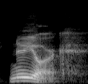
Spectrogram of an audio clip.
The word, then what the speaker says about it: Ngakoue: It is Yannick, confirmed by JJ Stankovitz. JJ Stankovitz, the PA voice. It's just like an anchorman. Yannick, New York.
